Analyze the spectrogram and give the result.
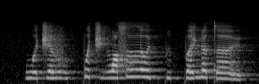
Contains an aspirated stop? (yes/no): no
